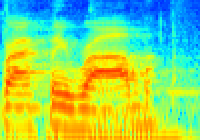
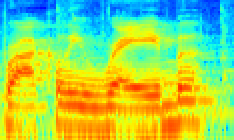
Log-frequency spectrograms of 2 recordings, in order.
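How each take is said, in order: First: The last word sounds like 'rob'. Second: The last word rhymes with 'babe'. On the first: "It is definitely pronounced broccoli rob" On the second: "not broccoli rabe"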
